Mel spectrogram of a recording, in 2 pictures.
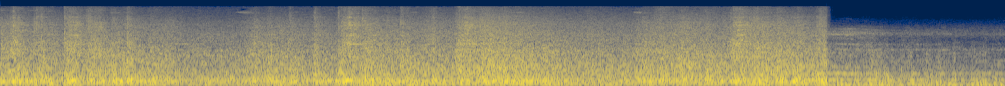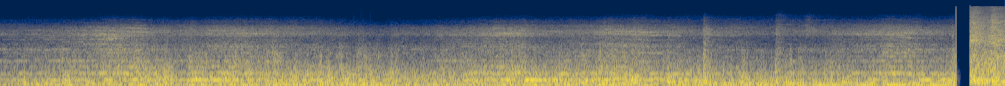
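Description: Union Pacific freight train of autorack cars rolling past, steel wheels clattering over the rail joints in a steady loud rumble. About four seconds in, the sound turns duller as it is heard from between the rails beneath the passing cars; it switches back to trackside sound just before the end.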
